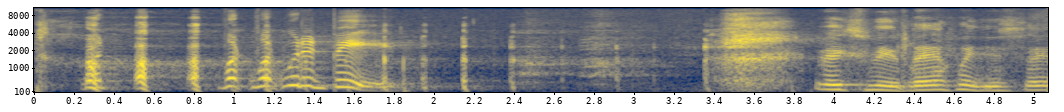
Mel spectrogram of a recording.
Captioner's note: glass laughing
